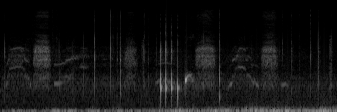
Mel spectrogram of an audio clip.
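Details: Common raven visiting a black stork nest in Karula National Park, southern Estonia, on a May afternoon: a quick run of loud knocking clicks among hoarse croaks and gurgles, with a low rumble of wind behind.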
